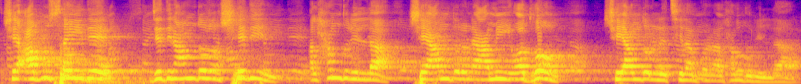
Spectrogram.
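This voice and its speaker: A young male preacher from Rangpur with a strikingly high voice delivers a fervent sermon. He chants his phrases in a sing-song cadence and rises to loud shouts, calling on the crowd to answer. The sound rings through a roomy, echoing public-address setup. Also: brisk. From Rangpur, Bangladesh. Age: young adult. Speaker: Islamic preacher. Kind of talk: fiery sermon at a religious gathering.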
